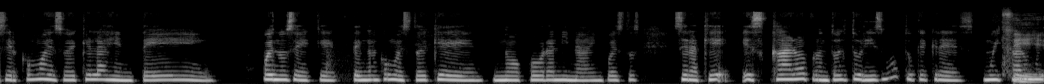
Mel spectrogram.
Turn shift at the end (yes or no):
yes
